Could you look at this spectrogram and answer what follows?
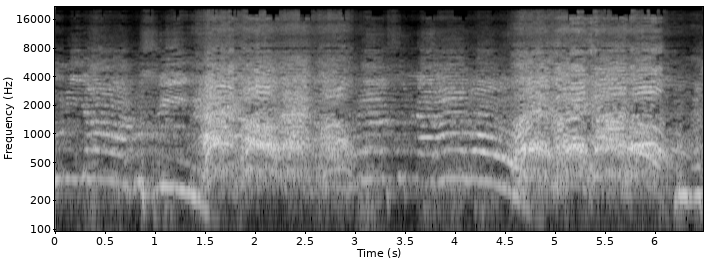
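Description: A large crowd at an outdoor Islamic religious gathering at Government Azizul Haque College, Bogura, loudly chants the Allahu Akbar slogan in call-and-response waves, with voices rising and falling together in repeated surges.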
